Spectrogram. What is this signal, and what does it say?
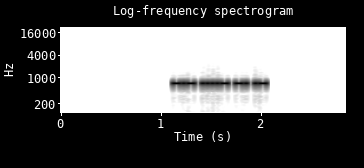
Morse code, heard as a keyed tone, about 50 wpm, 700 Hz. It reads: K4NA
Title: USA Call Signs - 4 Characters - Repeated 2x - 50wpm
